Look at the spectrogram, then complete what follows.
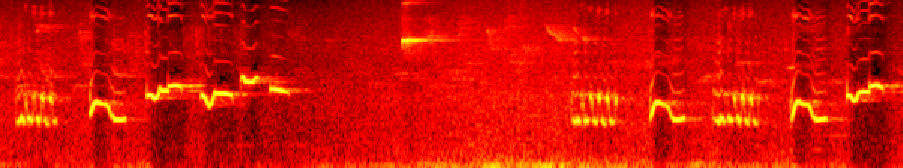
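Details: White-rumped shama song used as a lure for quick singing: clear mid-pitched whistled notes, some bending up and others falling, in short groups separated by a quieter pause.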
